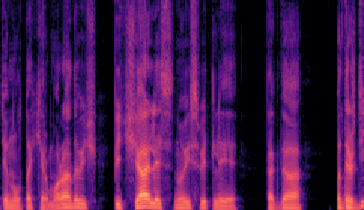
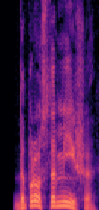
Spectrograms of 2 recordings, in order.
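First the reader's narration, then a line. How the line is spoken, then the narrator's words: Smirking. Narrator (Russian): хмыкнул я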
